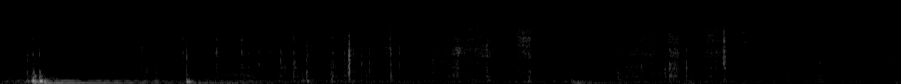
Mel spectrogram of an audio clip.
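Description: A plastic card sleeve rustles and scrapes as it is pulled out of a paper wrapper.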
